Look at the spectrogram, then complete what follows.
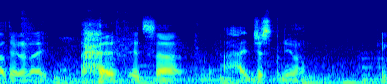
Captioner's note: laughs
